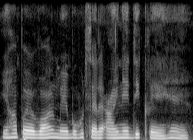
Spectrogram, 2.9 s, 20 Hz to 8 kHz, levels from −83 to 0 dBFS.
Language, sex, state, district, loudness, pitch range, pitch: Hindi, female, Arunachal Pradesh, Papum Pare, -16 LUFS, 175-190 Hz, 180 Hz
